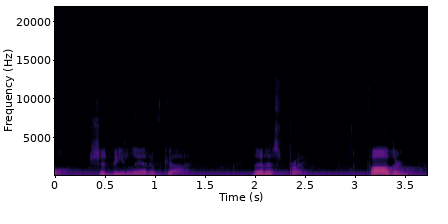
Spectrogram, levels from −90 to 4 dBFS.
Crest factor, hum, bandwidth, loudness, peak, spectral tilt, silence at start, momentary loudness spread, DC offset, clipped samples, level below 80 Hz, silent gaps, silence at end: 22 dB; none; 14 kHz; -56 LUFS; -34 dBFS; -7 dB/octave; 0 s; 15 LU; under 0.1%; under 0.1%; -82 dBFS; none; 0 s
